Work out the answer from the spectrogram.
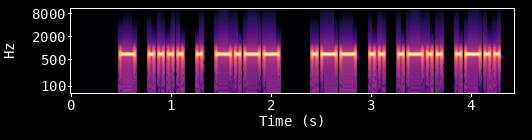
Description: Morse code, heard as a keyed tone, about 25 wpm, 700 Hz. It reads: THEY WILL
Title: Sentences from Top 1000 Words - Review Part 5 - 25wpm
